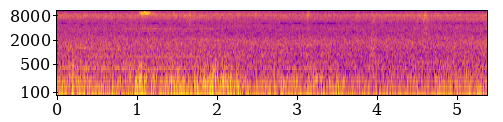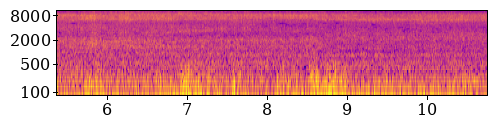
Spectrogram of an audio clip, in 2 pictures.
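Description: Congested road traffic crawling in a jam: car and truck engines running with a steady low rumble of traffic noise, swelling a little twice near the end as vehicles pass close.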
